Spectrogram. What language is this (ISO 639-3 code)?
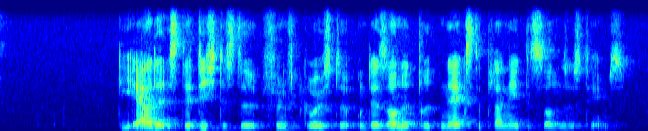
deu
